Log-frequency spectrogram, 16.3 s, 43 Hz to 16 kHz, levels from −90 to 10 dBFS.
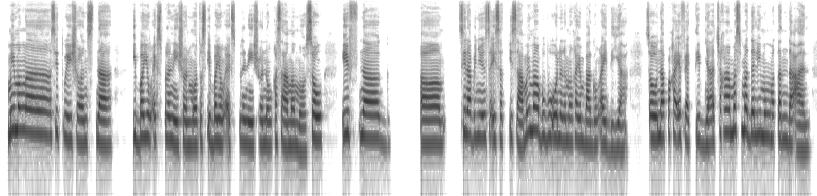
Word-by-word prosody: may 300 +4 +3
mga 315 -1 +4 0.5
situations 235 -6 -3
na 210 -2 +3 0.4
iba 255 -1 +1
yong 250 -1 -1
explanation 225 -3 -1
mo. 205 0 +1
Tas, 215 +1 -2
iba 225 -1 0
yong 220 -1 +1
explanation 210 -1 -2
ng 205 -1 -2
kasama 200 -3 0
mo. 170 -2 -4
So, 240 +3 +4 0.3
if 275 0 -2
nag 245 -4 +3 0.7
um, 215 0 +4 0.2
sinabi 265 -4 0
niyo 255 0 -1
yon 255 - -9
sa - - -4
isa't-isa, 235 -2 -2
may 265 - 0
mabubuo 260 -5 +2
na 245 - -1
naman 230 -1 -3
kayong 230 -2 -2
bagong 210 0 -1
idea. 185 -2 -4 0.4
So, 245 -1 +3
napaka-effective 245 -3 -1
niya, 210 +1 0
at - - -42
saka 295 0 0
mas 315 +1 +1
madali 275 -2 +2
mong 260 -1 -1
matandaan 220 -7 -1
235 Hz, 145 wpm, -20 LUFS, 210-255 Hz, 0.7 s, mga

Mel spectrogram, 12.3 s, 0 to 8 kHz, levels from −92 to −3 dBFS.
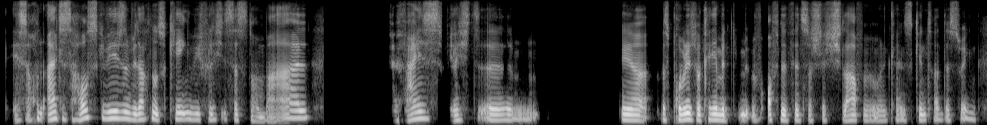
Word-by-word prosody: Ist - - -1
auch - - -8
'n - - -1
altes 145 -2 +1
Haus 180 +7 +3
gewesen, 165 -2 +3
wir 135 - +3
dachten 145 +3 +1
uns, 135 -1 +1
okay, 150 - 0
irgendwie 145 -1 0
vielleicht 140 +1 -6
ist 145 - -5
das 130 0 -4
normal. 120 - -1 1.0
Wer - - -12
weiß, 160 +6 0
vielleicht, 125 +2 -5
ähm 130 - 0 1.0
Ja, 130 -3 +4
das 140 - -2
Problem 145 0 +7
ist, 140 - -3
man 130 - +3
kann 135 +1 -1
ja 135 - +8
mit 130 0 +1
mit 260 +2 -1 0.2
offenen 125 -2 +2
Fenstern 125 -1 -3
schlecht 125 - -8
schlafen, 125 0 -1
wenn - - -4
man 120 - -5
ein 120 - -8
kleines 125 - -8
Kind 130 0 -2
hat, 135 - -5
deswegen, 150 +3 -5
135 Hz, 190 wpm, -25 LUFS, 125-150 Hz, 1.0 s, ja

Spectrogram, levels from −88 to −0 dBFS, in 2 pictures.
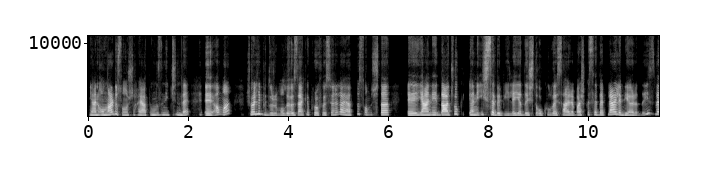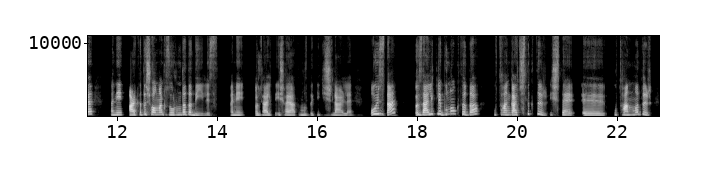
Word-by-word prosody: yani, 210 0 +1
onlar 255 +7 +4
da 330 - -1
sonuçta 205 -1 -9
hayatımızın 220 +4 -2
içinde. 230 +2 -5 0.3
Eee, 220 -2 +4
ama 295 +7 +1 0.3
şöyle 325 +3 +1
bir 235 -5 -12
durum 210 -2 -9
oluyor 210 +1 -4
özellikle 240 +4 +1
profesyonel 245 +2 -6
hayatta 255 -1 -1
sonuçta, 270 -2 0 0.4
eee, 220 +1 +3
yani, 230 +1 +4
daha 250 0 +10
çok, 330 +4 -6 0.2
hani, 235 -2 -1
iş 280 +3 -7
sebebiyle 210 -7 0
ya 215 -1 -2
da, 220 - -4
işte, 220 0 -5
okul 220 +2 -10
vs. 215 +1 -8 0.3
başka 215 +5 -2
sebeplerle 270 0 +2
bir 205 0 -1
aradayız 200 - -6
ve, 330 +1 +5 0.3
hani, 265 +2 -1
arkadaş 285 +5 +5
olmak 290 -1 +2
zorunda 265 +3 -2
da 285 -9 +1
değiliz. 180 -3 -9 0.2
Hani, 195 -1 -3 0.2
özellikle 210 0 -1
iş 220 - -7
hayatımızdaki 205 -1 -3
kişilerle. 200 0 -4 0.3
O 365 - +2
yüzden 370 -3 +5 0.5
özellikle 290 +4 +4
bu 300 +2 -9
noktada 330 -4 0 0.3
utangaçlıktır, 275 - 0
işte, 240 -1 -3 0.2
eee, 215 -2 -4 0.2
utanmadır, 255 +2 0
240 Hz, 140 wpm, -24 LUFS, 215-285 Hz, 0.5 s, daha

